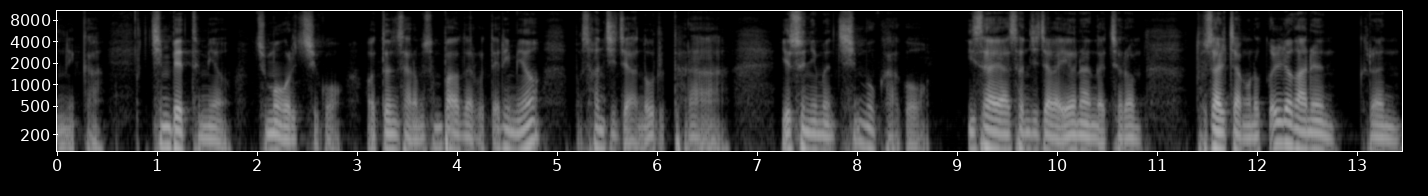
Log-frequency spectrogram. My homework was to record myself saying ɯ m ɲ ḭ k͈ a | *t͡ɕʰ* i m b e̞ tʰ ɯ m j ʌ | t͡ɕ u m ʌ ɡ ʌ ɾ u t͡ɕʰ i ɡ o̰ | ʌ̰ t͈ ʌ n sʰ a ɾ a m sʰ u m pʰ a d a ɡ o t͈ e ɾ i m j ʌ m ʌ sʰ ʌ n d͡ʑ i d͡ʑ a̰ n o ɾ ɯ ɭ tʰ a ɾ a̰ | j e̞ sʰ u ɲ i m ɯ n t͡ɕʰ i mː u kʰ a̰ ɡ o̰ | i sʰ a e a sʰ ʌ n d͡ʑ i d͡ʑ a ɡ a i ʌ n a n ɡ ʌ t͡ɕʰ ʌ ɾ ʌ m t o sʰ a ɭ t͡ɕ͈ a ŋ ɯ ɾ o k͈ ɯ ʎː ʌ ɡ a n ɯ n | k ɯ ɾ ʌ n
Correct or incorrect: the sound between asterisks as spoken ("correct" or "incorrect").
correct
